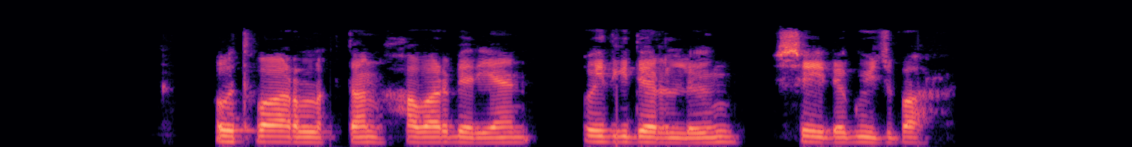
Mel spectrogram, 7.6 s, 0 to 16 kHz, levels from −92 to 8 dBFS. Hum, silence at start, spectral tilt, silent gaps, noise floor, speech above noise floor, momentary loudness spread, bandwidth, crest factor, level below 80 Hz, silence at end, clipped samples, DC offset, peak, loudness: none; 1.45 s; -4.5 dB/octave; none; under -90 dBFS; over 73 dB; 7 LU; 7.6 kHz; 18 dB; -60 dBFS; 1.35 s; under 0.1%; under 0.1%; -2 dBFS; -17 LUFS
